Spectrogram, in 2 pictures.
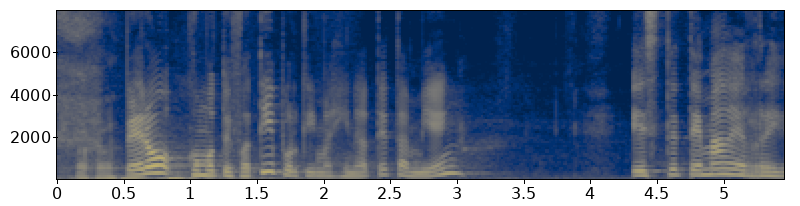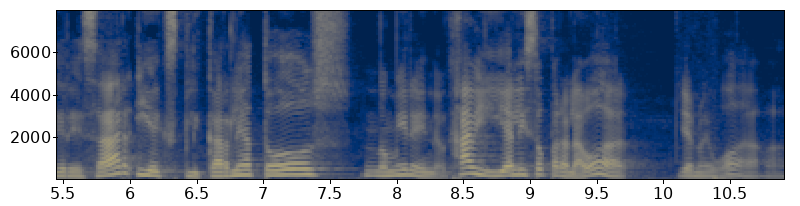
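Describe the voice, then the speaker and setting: An unremarkable speaking voice with lively intonation moves along at a moderate pace. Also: woman, fairly high pitch for a woman. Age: 30s. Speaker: podcast co-host, architect. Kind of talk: casual chat.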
